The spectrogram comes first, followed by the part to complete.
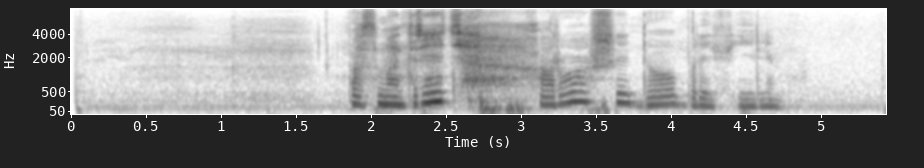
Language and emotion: Russian, sad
